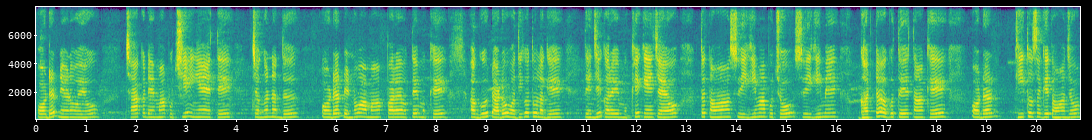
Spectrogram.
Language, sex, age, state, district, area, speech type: Sindhi, female, 30-45, Gujarat, Surat, urban, spontaneous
